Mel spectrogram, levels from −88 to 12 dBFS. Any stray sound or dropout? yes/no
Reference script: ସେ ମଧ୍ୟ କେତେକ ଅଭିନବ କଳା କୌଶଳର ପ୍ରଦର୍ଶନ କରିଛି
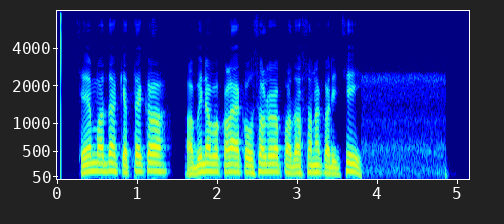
no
